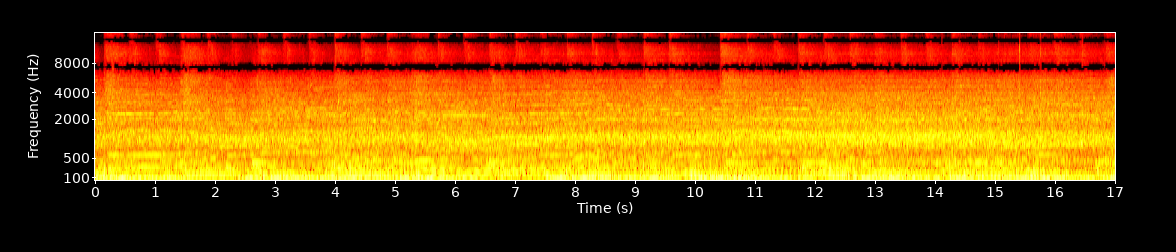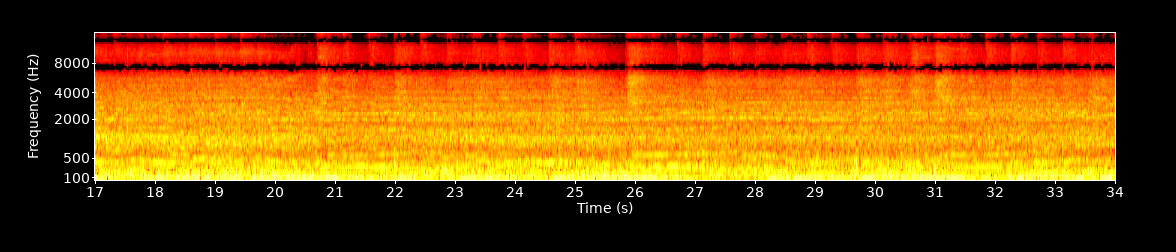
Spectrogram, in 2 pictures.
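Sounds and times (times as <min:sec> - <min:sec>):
drums: 0:00.0 - 0:34.0.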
